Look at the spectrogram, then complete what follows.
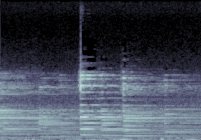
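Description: Background instrumental music of bright, chiming notes that strike and ring away, with a louder note about a second in.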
